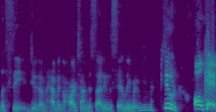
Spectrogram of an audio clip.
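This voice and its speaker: An animated man with a Canadian accent and lively intonation. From Canada (Ontario). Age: 30s. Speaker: dating coach. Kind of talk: webinar Q&A.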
